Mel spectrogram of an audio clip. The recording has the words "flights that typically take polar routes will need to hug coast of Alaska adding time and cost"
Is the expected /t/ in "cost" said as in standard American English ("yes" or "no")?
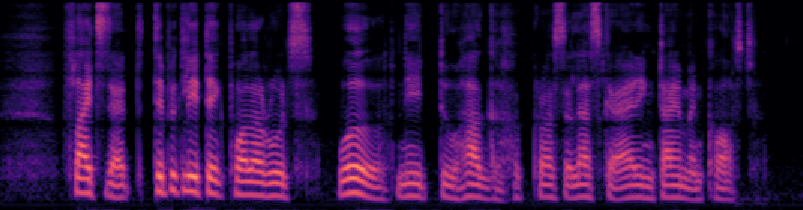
yes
